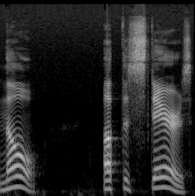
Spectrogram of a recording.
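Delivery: slow, mock curt, dismissive, brushing-off tone. Retelling what a chef said when asked about an elevator: imitating the chef's dismissive tone. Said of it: "he fucking said it in this tone".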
